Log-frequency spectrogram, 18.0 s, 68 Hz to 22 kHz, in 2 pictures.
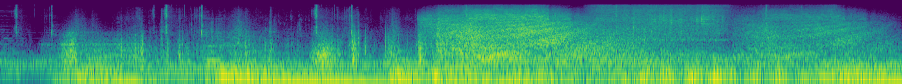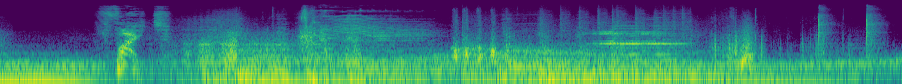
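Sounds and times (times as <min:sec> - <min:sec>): cinematic film score: 0:00.0 - 0:18.0
rush of noise: 0:04.2 - 0:09.6.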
